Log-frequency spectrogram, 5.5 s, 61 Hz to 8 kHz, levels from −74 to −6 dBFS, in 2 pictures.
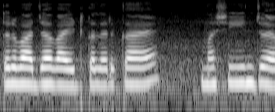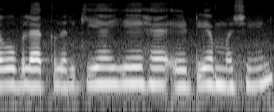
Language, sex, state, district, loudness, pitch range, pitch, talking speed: Hindi, female, Haryana, Jhajjar, -17 LUFS, 200-215 Hz, 210 Hz, 195 wpm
